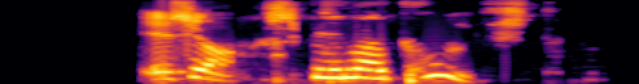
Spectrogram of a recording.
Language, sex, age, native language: Icelandic, male, 14, Icelandic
